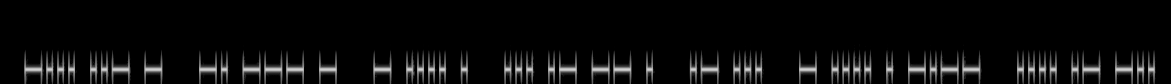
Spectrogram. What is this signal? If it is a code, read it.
Morse code, heard as a keyed tone, about 22 wpm, 700 Hz. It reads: BUT NOT THE SAME AS THEY HAD
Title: A Sound Of Thunder 22wpm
